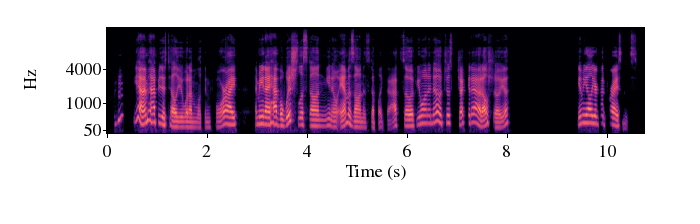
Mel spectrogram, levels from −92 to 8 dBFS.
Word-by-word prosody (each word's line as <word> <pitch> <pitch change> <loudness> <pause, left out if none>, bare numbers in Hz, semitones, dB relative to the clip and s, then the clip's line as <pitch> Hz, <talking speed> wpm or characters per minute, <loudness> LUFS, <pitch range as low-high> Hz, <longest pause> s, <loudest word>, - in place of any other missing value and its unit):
Mhm. 340 - -10 0.3
Yeah, - - +5
I'm - - +7
happy 275 -6 +2
to 215 - +2
tell 150 -2 0
you 145 0 -5
what 150 0 -1
I'm 140 -1 -4
looking 140 +1 -17
for, 150 +9 -2
I 215 -1 +5 0.4
I - - -11
mean, 230 +1 +1
I 215 -1 +7
have 220 -1 +4
a 185 - +1
wish 180 - +1
list 200 -2 -6
on, 175 -1 -1
you 190 - -7
know, 150 -2 -6
Amazon 155 - 0
and 135 - -16
stuff 135 0 -9
like - - -16
that, 185 - -7
so, 175 -1 -1
if 175 0 -1
you 215 - -7
wanna 245 0 -4
know, 285 +2 0
just 255 0 -7
check 210 +5 -2
it 255 - -7
out, 270 -1 +3
I'll - - +4
show 140 -1 -6
you. 145 - -4 1.4
Give 225 - -4
me 255 0 0
all 255 - +4
your 240 -1 +1
good 235 -1 -17
prices. 180 - -4
205 Hz, 250 wpm, -22 LUFS, 150-245 Hz, 1.4 s, I'm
